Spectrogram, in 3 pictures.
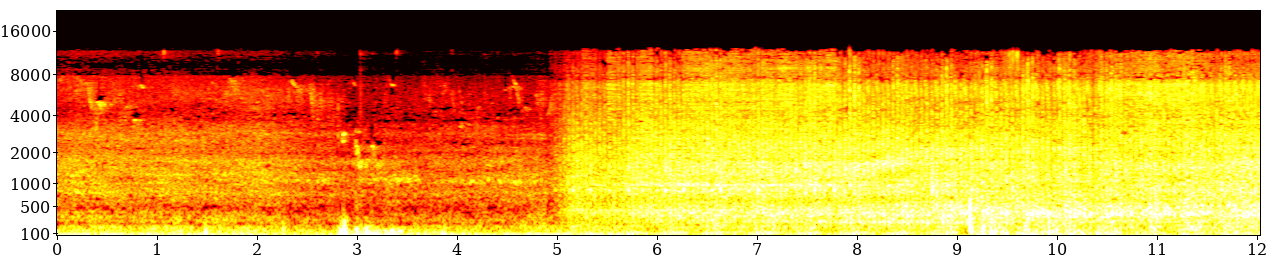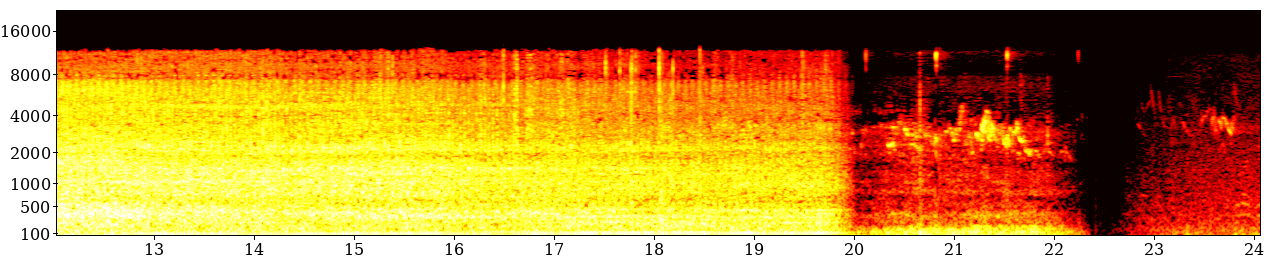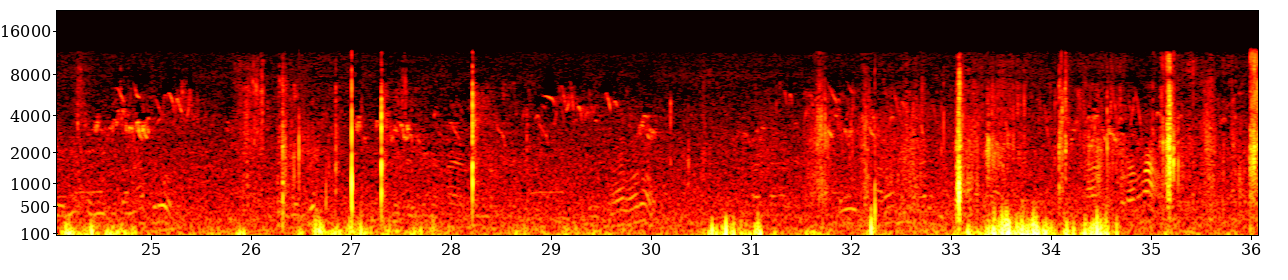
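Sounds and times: diesel tractor engine running: 0:00.0 - 0:22.2.

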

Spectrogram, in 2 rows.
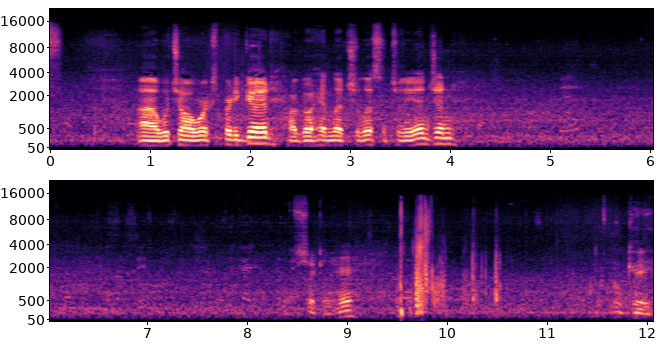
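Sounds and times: car engine idling quietly: 0:00.0 - 0:12.0.

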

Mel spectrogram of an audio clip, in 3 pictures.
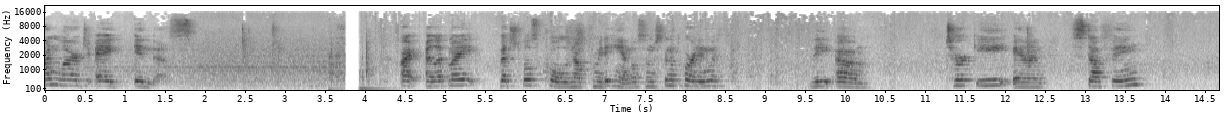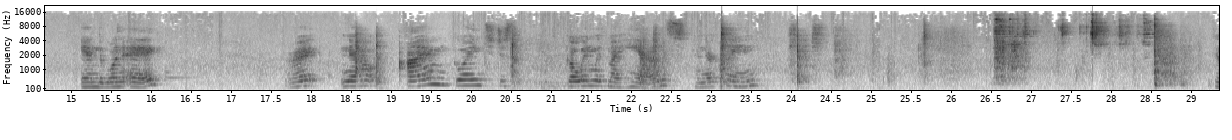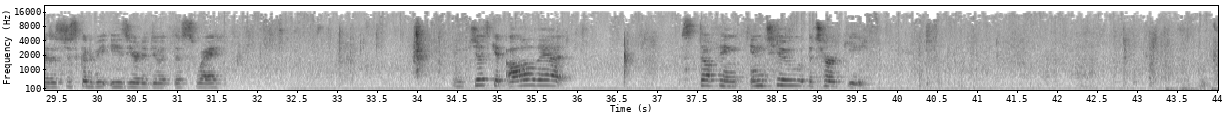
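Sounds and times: wooden spoon knocking skillet: 0:42.8 - 0:44.0.

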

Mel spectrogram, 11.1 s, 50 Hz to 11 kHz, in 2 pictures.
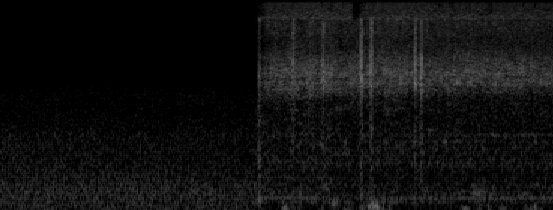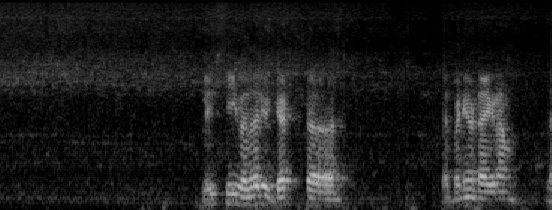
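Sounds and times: microphone line hiss: 0:00.0 - 0:11.0.

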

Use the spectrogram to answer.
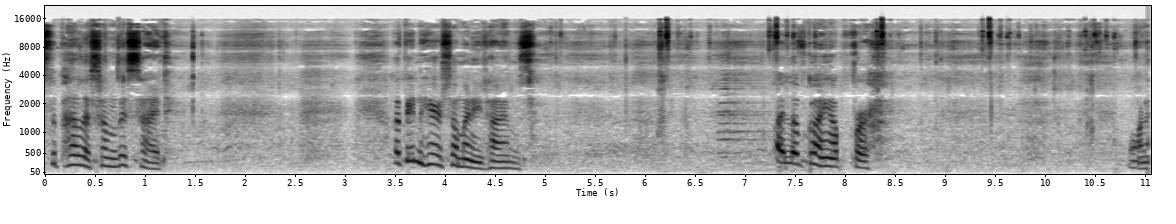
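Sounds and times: faint city street background: 0:00.0 - 0:11.0
car horn toot: 0:06.7 - 0:07.3.

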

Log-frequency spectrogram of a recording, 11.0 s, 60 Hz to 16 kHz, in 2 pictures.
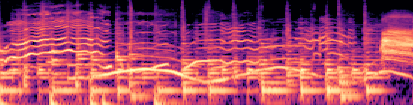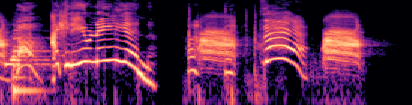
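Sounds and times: crow cawing: 0:05.0 - 0:05.6, 0:08.0 - 0:08.8, 0:09.8 - 0:10.8.

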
